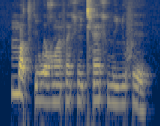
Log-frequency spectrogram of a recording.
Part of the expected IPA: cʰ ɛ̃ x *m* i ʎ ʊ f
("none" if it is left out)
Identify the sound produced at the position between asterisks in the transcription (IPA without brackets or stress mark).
m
